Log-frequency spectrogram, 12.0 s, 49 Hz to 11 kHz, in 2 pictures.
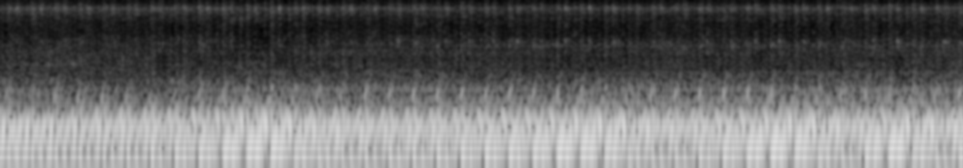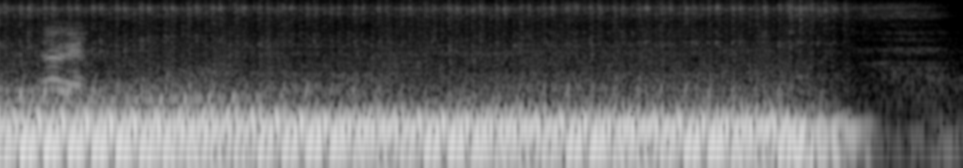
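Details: Nissan Z31 after a full fuel injector and fuel rail rebuild, first start with exhaust leaks: steady idle with an uneven, stumbling pulse about every third of a second, then shutdown; misfire persists, cause not yet found.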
